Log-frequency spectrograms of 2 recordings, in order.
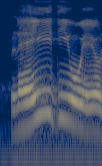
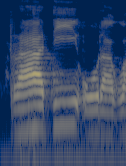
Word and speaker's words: radio: 예를 들면 RADIO는 원 발음은 레이디오예요, 레이디오. 응? 레이디오. 근데 우리 이거 레이디오라고 안 하고 뭐라 그래? 그냥 라디오라고 하는 거지.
